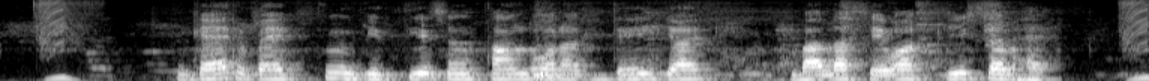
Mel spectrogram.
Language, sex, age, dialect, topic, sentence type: Maithili, male, 25-30, Southern/Standard, banking, question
